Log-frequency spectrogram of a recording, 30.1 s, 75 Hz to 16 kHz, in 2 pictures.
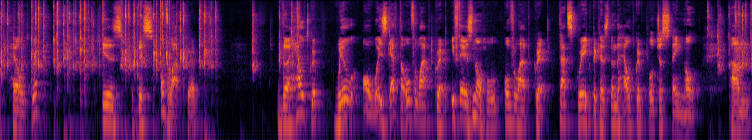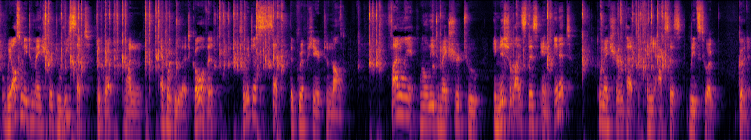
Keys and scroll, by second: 0.0-4.6 typing, 5.9 ctrl+s, 14.5-20.8 typing, 22.5 y, 22.6 y, 23.9-28.5 typing.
